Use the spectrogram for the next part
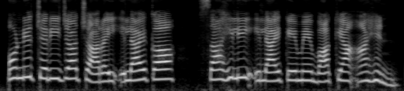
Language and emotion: Sindhi, neutral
